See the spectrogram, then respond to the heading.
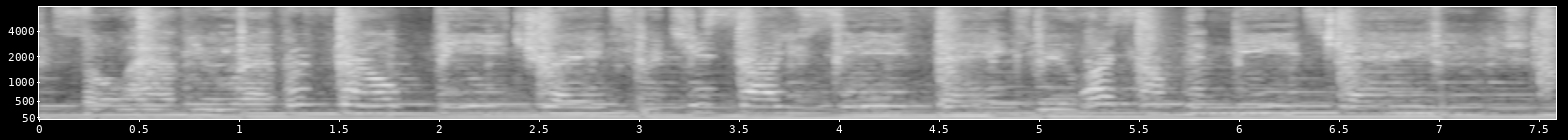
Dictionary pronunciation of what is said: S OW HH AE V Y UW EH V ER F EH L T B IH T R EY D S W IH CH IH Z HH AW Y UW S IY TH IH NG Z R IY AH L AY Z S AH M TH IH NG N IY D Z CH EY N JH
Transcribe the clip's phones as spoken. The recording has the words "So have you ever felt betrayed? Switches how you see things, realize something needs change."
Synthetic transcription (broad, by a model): S OW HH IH V Y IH EH V ER F EH L T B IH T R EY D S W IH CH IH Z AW Y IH S IY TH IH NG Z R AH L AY S AH M TH IH NG N IY D Z CH EY N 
